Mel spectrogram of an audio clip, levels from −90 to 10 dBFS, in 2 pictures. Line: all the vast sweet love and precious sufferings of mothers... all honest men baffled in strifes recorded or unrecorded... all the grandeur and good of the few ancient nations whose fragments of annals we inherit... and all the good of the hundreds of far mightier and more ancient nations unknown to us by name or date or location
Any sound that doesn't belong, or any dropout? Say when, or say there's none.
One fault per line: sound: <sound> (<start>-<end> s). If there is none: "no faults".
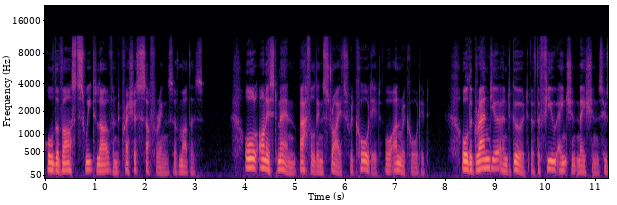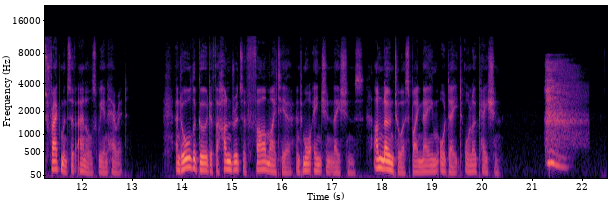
sound: sigh (21.2-22.2 s)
